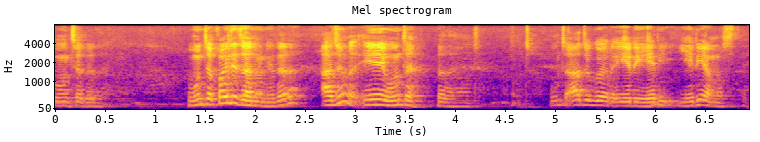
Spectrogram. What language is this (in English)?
Nepali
